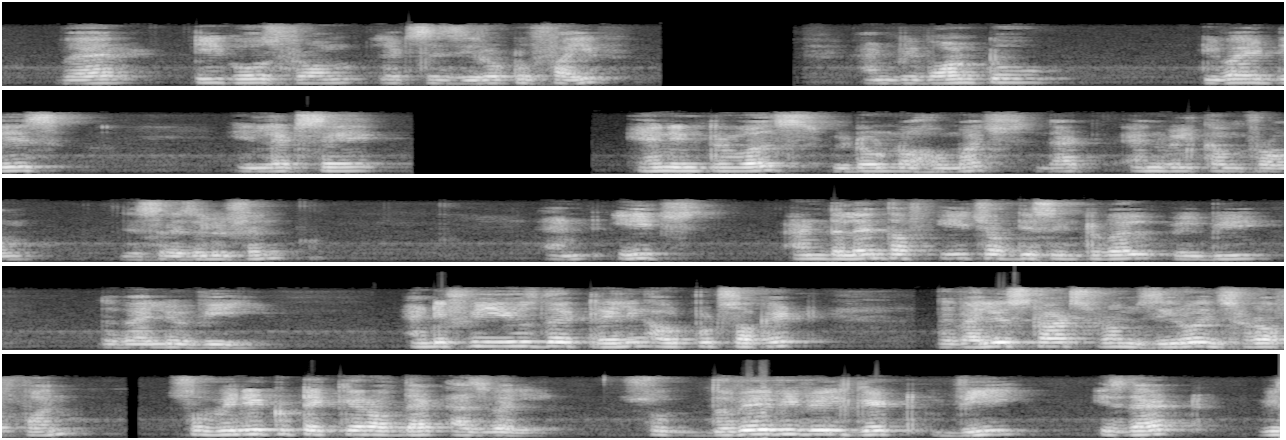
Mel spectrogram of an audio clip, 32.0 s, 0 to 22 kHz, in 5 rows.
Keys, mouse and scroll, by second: 0.7 click, 2.1 click, 3.3 click, 3.5 click, 3.7 click, 9.6 click, 10.8 click, 11.7 click, 12.4 click, 13.1 click, 16.9-17.7 drag, 19.6-20.0 drag, 25.2-25.7 drag.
